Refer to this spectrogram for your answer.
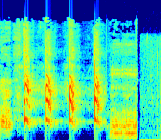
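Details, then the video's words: Domestic dog from a compilation of funny barking dogs: four sharp, harmonic barks about every half second, then a brief buzzy, growling burst and a quiet tail. "Most funny dog barking videos compilation ♥ Dog Barking Sound Funny Dogs"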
